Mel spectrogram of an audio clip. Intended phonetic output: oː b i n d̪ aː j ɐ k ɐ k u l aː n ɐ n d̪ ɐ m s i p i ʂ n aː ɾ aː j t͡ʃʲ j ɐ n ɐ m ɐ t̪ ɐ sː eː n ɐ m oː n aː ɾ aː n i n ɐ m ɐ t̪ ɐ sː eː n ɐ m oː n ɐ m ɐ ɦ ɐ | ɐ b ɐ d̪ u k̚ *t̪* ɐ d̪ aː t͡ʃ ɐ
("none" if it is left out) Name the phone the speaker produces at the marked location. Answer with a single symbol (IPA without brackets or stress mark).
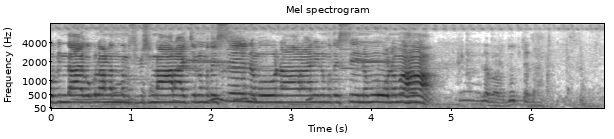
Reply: t̪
